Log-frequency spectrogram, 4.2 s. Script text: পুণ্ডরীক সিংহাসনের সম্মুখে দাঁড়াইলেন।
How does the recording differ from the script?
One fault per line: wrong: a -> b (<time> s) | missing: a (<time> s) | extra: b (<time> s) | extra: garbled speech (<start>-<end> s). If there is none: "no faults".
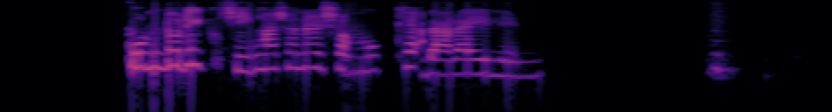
no faults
